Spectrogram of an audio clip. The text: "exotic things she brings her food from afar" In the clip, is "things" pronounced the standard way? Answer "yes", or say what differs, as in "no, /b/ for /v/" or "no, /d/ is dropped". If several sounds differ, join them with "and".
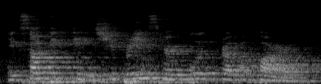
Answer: no, /t/ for /θ/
